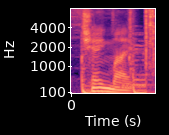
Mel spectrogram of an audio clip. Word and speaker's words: Chiang Mai: Chiang Mai, pronounced C-H-A-N-M-Y-E, means new city in the Lanna language.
